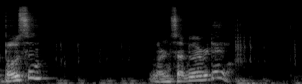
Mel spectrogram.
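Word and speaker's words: boatswain: quote boat bosen's mate really B Wayne is pronounced BOS learn something new every day uh the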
